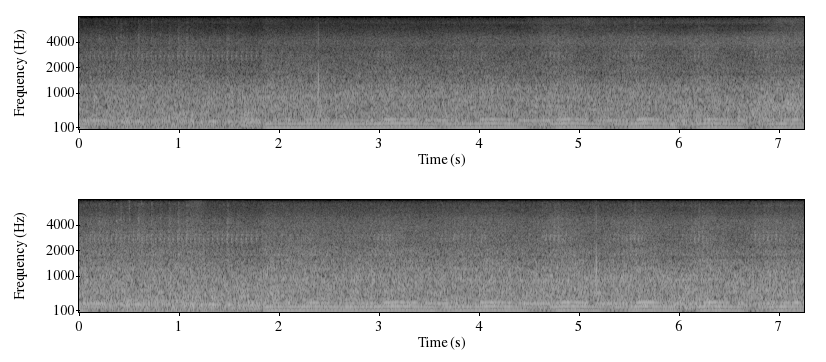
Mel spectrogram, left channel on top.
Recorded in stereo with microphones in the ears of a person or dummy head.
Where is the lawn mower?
15° right (ahead or behind); by 7.3 s 10° right (ahead or behind).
